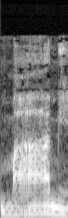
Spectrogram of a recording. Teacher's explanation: fan un allargament i obertura de les vocals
